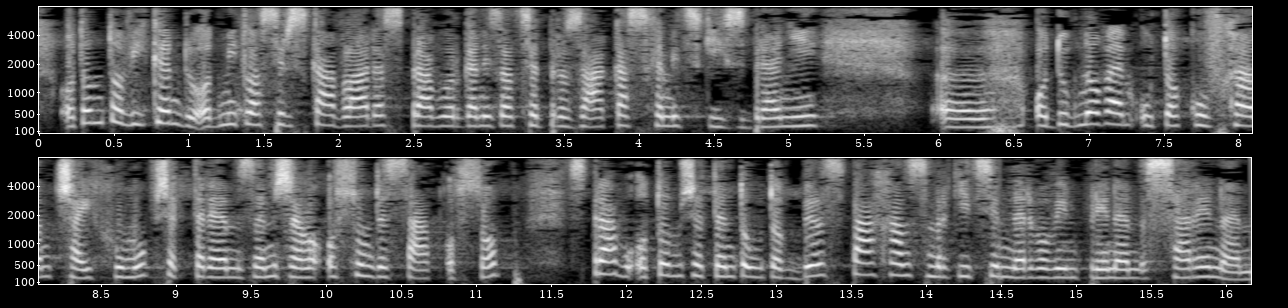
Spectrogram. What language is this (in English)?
Czech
